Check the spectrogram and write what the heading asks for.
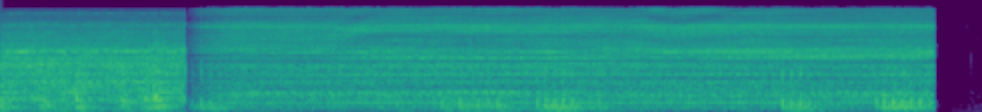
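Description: Electric hand mixer running at a steady whine, its beaters whipping cream. The sound breaks off for a moment about a second in, runs on, and stops suddenly near the end.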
